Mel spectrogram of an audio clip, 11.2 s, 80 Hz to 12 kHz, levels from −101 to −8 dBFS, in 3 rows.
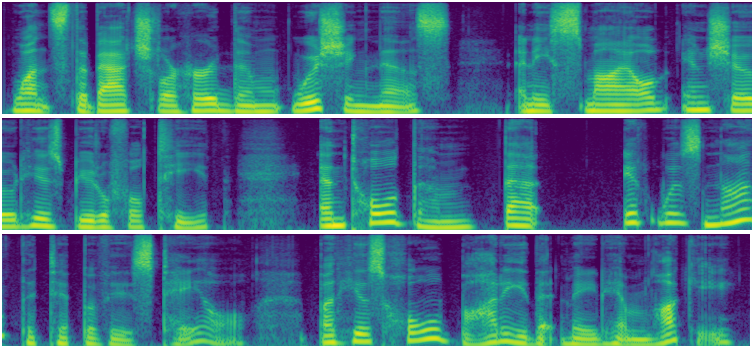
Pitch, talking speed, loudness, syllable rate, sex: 155 Hz, 185 wpm, -20 LUFS, 4.7 syllables/s, female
